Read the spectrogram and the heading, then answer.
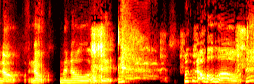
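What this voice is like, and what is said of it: Usual voice. Nothing is said of it.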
